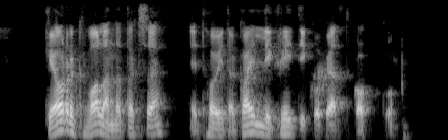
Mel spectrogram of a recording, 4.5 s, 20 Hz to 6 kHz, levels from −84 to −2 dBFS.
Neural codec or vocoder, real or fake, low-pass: none; real; 5.4 kHz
